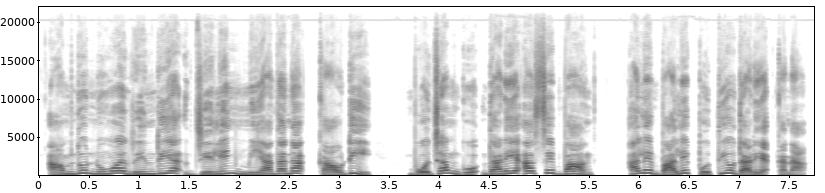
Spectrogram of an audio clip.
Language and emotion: Santali, fearful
